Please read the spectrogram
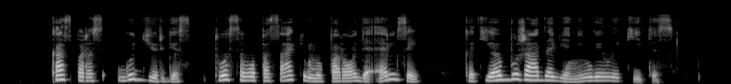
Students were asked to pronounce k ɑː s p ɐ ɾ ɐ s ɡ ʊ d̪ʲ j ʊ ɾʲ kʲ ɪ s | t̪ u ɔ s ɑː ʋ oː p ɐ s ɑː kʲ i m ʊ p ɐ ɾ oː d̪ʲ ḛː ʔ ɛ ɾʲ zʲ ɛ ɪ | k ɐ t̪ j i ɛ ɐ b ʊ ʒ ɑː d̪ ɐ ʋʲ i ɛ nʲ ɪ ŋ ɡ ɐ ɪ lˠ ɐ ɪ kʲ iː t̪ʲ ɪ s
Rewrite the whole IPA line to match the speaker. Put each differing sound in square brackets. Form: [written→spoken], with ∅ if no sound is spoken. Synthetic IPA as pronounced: k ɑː s p ɐ ɾ ɐ s ɡ ʊ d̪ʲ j ʊ ɾʲ [kʲ→ɡʲ] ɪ s | t̪ u ɔ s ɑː ʋ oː p ɐ s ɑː kʲ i m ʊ p ɐ ɾ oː d̪ʲ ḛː ʔ ɛ [ɾʲ→lʲ] zʲ ɛ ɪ | k ɐ t̪ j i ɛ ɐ b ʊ ʒ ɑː d̪ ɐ ʋʲ i ɛ nʲ ɪ ŋ ɡ ɐ ɪ lˠ ɐ ɪ kʲ iː t̪ʲ ɪ s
